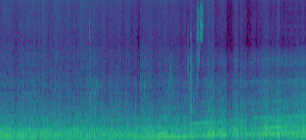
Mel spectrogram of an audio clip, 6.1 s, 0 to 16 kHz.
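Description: A 1991 BMW M5 (E34) engine hums steadily while driving, a smooth low drone with road and wind noise, the pitch rising gently toward the end.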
